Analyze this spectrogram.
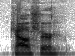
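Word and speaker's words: Kalscheur: he is fun uh coucher is how you say it you know what I'm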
